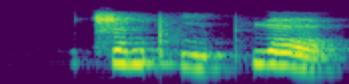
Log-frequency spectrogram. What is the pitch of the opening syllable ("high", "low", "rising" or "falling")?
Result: high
